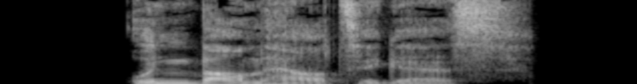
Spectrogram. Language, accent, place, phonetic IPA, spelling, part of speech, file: German, Germany, Berlin, [ˈʊnbaʁmˌhɛʁt͡sɪɡəs], unbarmherziges, adjective, De-unbarmherziges.ogg
- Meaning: strong/mixed nominative/accusative neuter singular of unbarmherzig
